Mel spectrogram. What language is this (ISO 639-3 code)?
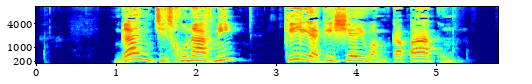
qxt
